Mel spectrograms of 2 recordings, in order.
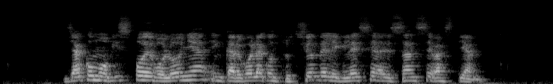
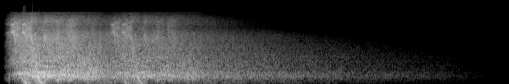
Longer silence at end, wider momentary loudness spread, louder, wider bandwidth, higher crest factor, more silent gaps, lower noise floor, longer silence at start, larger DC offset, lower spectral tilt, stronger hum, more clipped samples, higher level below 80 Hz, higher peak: second, 0.65 s vs 2.15 s; second, 7 LU vs 24 LU; second, -26 LUFS vs -13 LUFS; second, 12.5 kHz vs 15.5 kHz; about the same, 18 dB vs 18 dB; neither; second, -64 dBFS vs -68 dBFS; first, 0.65 s vs 0.05 s; neither; first, -6 dB/octave vs -2 dB/octave; neither; neither; second, -58 dBFS vs -40 dBFS; second, -10 dBFS vs 0 dBFS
